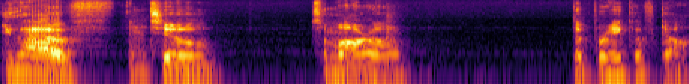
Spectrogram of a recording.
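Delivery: dark, threatening, foreboding tone. Narrating what a character tells the players before she leaves, ominous tone. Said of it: "she'll say in an uh, ominous tone".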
